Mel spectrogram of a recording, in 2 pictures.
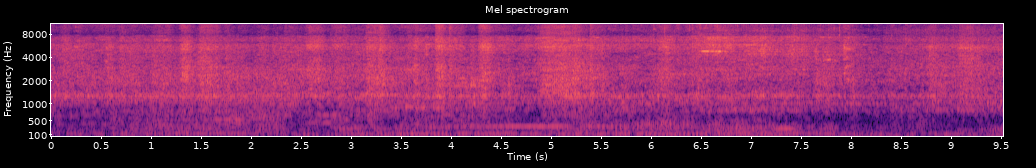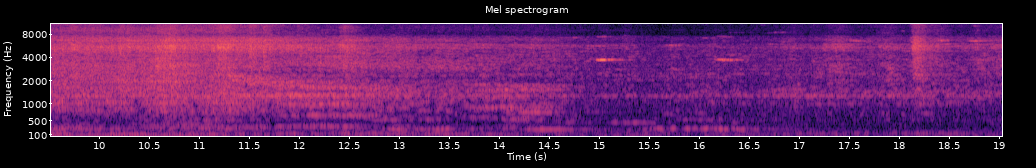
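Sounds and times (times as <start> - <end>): bus engine rumbling: 0.0 - 19.0.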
